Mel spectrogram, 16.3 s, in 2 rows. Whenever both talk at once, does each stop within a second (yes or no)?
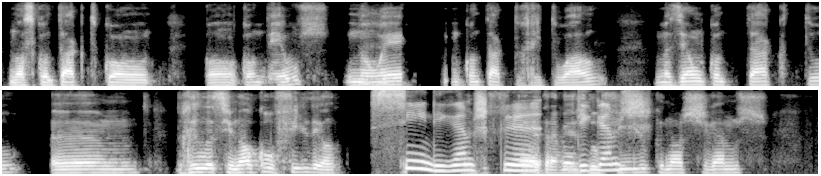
no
